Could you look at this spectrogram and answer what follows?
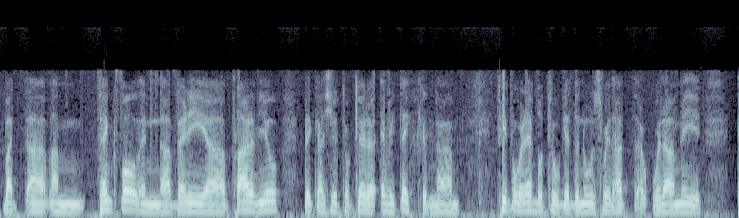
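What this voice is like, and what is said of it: Rough, sick-sounding voice. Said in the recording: “as you can probably tell by my voice, I had a lousy voice to start with. Now I got a worse voice because of my ailment with a cold, cough”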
